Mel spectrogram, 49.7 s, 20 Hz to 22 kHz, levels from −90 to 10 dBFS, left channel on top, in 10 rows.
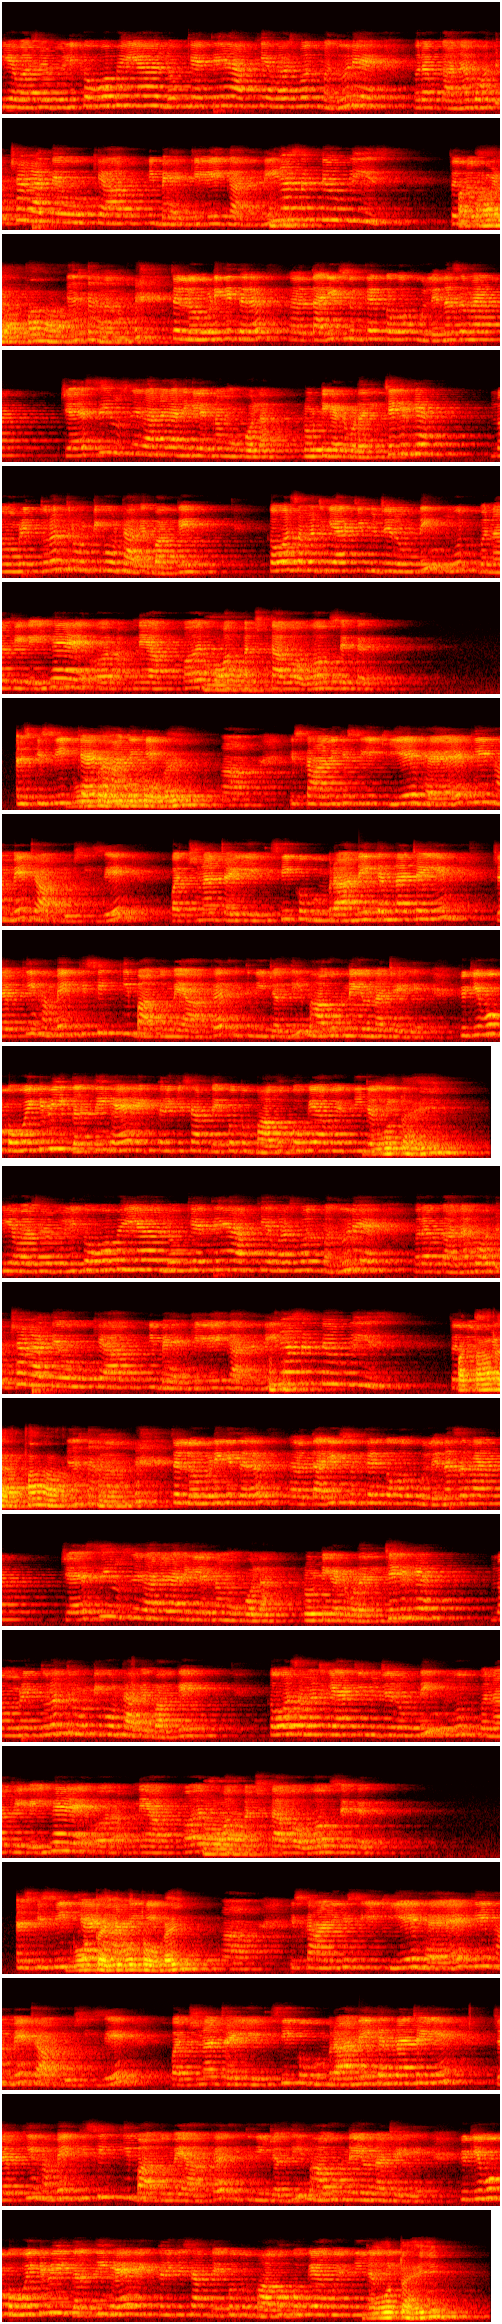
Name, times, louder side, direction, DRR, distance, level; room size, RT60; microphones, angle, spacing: voice 1, 0.0-8.8 9.5-10.0 10.6-14.9 15.5-17.6 18.0-19.2 19.8-21.9 22.6-28.6 30.0-31.5 32.1-36.3 36.6-48.8, left 1 dB, 20° left, -3 dB, 0.5 m, -26 dB
voice 2, 9.5-10.6 10.9-11.2 26.9-27.4 30.6-31.7 48.4-49.3, right 4 dB, 65° right, 3 dB, 0.3 m, -23 dB
4.1 x 2.3 x 3.0 m, 1.5 s
head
